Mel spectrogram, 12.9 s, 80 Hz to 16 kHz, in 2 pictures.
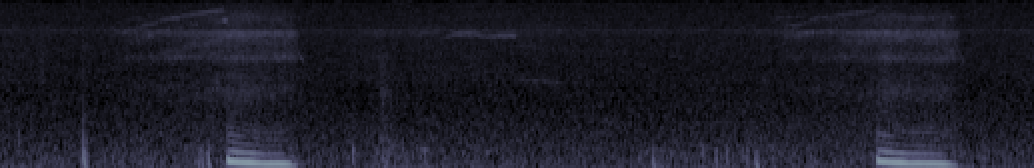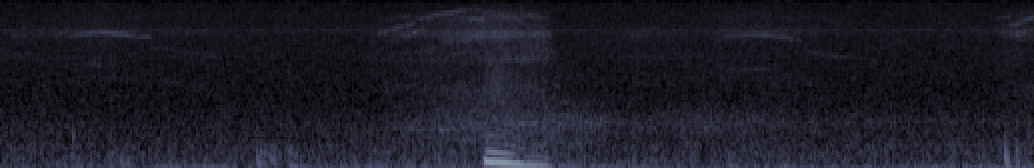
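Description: Low, rumbling snores at regular intervals, about 15 a minute, with quiet breathing and faint room noise between them.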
